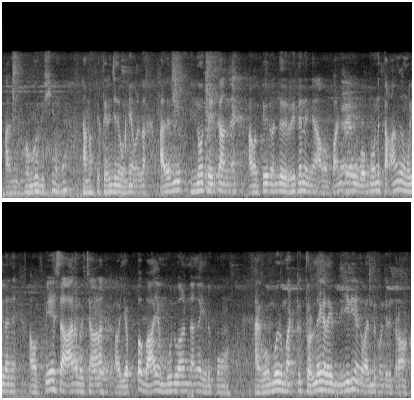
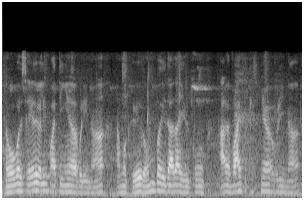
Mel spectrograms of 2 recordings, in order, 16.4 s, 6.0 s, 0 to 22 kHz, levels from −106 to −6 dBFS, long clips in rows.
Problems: background sounds at intervals, background conversations at intervals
